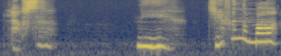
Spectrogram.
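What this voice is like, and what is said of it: Quiet, hushed voice. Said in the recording (Chinese): “很小声的说”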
